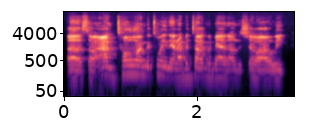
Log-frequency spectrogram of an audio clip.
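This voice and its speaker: A man from Texas, a radio host, chatting as a guest over a call in a smooth, lively voice. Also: mid-range voice, brisk. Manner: lively, chatty sports talk. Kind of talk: casual interview chat. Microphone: remote call.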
